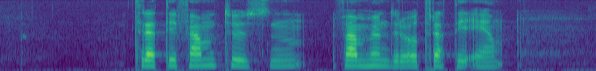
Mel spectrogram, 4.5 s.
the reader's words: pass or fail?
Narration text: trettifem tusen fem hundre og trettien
pass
